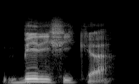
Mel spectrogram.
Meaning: to verify
- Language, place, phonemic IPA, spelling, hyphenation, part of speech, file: Occitan, Béarn, /beɾifiˈka/, verificar, ve‧ri‧fi‧car, verb, LL-Q14185 (oci)-verificar.wav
